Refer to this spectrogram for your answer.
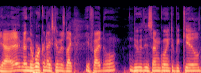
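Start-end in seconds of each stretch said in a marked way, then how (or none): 1.7-4.1 put-on Mexican accent laid over the whole line. Quoting a factory worker seen in a video: put-on Mexican accent. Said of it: "your accent, it sounded Mexican".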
